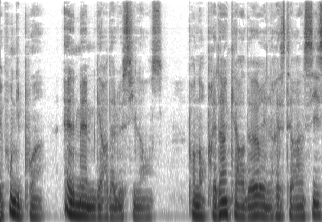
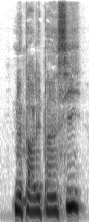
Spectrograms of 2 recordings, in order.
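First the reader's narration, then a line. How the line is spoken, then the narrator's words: Exclaimed. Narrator (French): s'écria-t-il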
